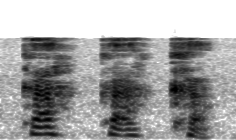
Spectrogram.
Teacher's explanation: So if you would notice, now when you do that sound, yung tongue natin, yung back of our tongue is touching the soft palate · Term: velar consonant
